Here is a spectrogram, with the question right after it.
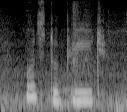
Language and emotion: Russian, sad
